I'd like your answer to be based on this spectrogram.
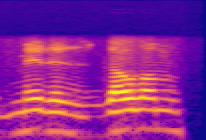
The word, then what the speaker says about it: midazolam: No, the mid midazolam.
